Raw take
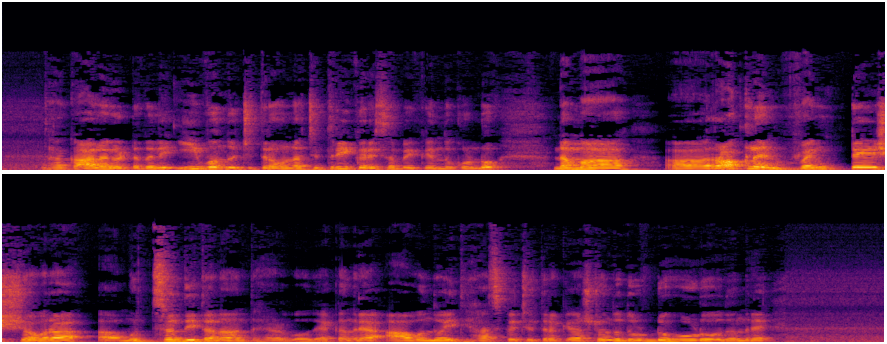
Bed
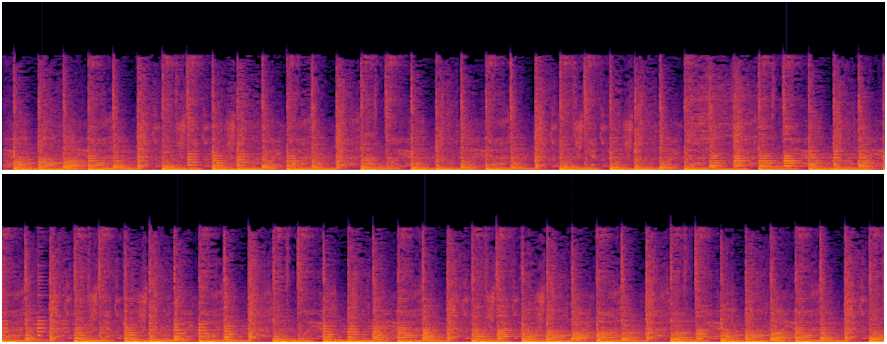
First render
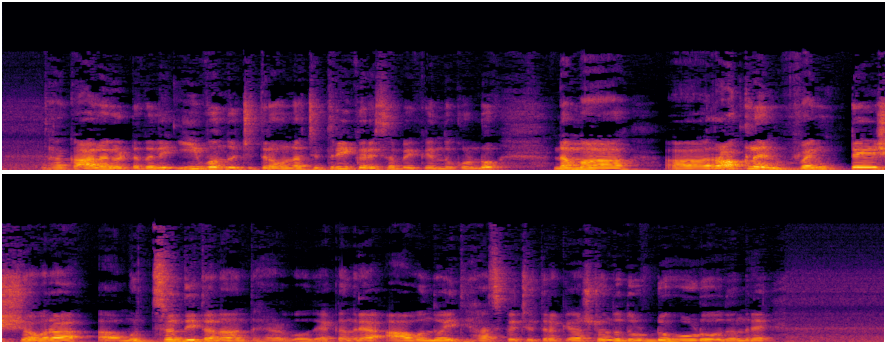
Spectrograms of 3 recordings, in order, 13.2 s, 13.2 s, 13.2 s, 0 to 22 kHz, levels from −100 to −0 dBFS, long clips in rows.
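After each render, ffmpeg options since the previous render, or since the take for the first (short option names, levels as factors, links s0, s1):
-af anull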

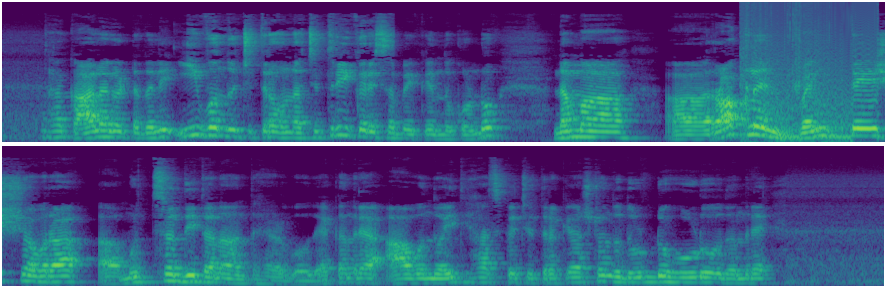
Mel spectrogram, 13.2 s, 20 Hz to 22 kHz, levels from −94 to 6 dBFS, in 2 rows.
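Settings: -filter_complex "[0:a]asettb=1/sr,asplit=3[s0][s1][s2];[s0]atrim=end=1.384[s3];[s1]atrim=start=1.38:end=2.94,asetpts=PTS-STARTPTS,afade=t=in:d=0.004:c=qsin,afade=t=out:st=1.556:d=0.004:c=qsin,bass=f=250:g=-2,treble=f=4000:g=14[s4];[s2]atrim=start=2.936[s5];[s3][s4]acrossfade=d=0.004:c1=hsin:c2=qsin[s6];[s6][s5]acrossfade=d=0.004:c1=qsin:c2=hsin,asettb=1/sr,asplit=3[s7][s8][s9];[s7]atrim=end=5.534[s10];[s8]atrim=start=5.53:end=6.57,asetpts=PTS-STARTPTS,afade=t=in:d=0.004:c=qsin,afade=t=out:st=1.036:d=0.004:c=qsin,aeval=exprs='val(0)+0.5*0.0631*sgn(val(0))':c=same[s11];[s9]atrim=start=6.566[s12];[s10][s11]acrossfade=d=0.004:c1=hsin:c2=qsin[s13];[s13][s12]acrossfade=d=0.004:c1=qsin:c2=hsin"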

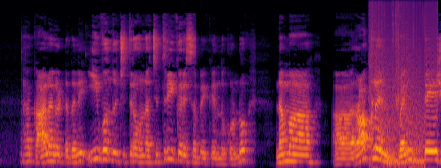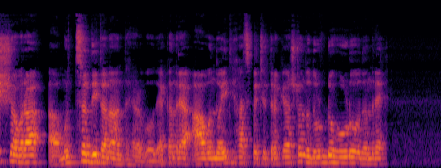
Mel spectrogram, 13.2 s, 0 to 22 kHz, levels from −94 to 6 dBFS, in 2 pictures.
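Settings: -af "agate=range=0.158:threshold=0.0112:ratio=16:detection=peak"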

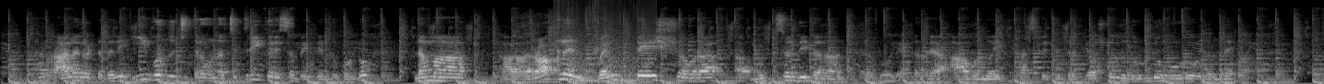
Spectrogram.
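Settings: -filter_complex "[1:a]volume=0.562[s0];[0:a][s0]amix=inputs=2:normalize=0"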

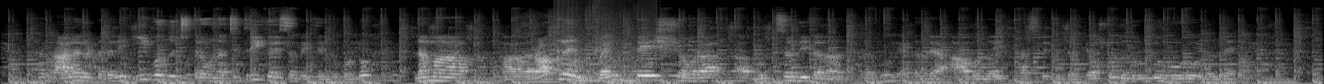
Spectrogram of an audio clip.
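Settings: -filter_complex "[0:a]asplit=2[s0][s1];[s1]adelay=39,volume=0.562[s2];[s0][s2]amix=inputs=2:normalize=0,aecho=1:1:309|618|927:0.126|0.0453|0.0163"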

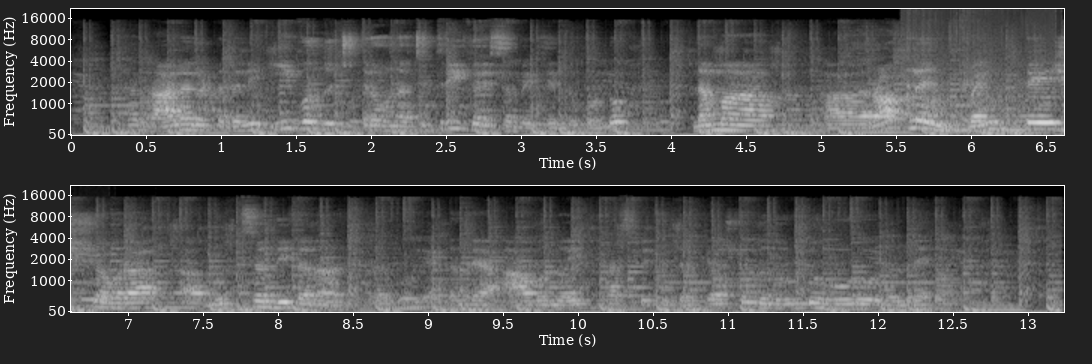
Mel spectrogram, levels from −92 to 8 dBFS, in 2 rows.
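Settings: -af "volume=0.891"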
